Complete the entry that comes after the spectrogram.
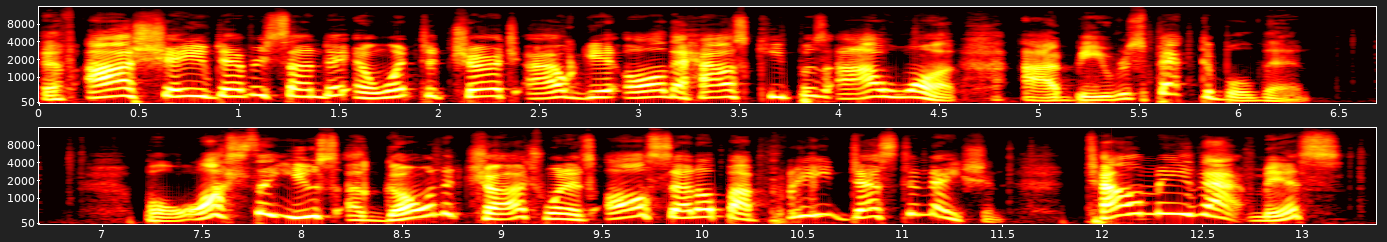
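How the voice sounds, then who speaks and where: This put-on character voice is gruff and fairly high, with very wide pitch swings at a moderate pace, captured in a very clean recording with a silent background. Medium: virtual streamer. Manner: gruff, rough colloquial speech.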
